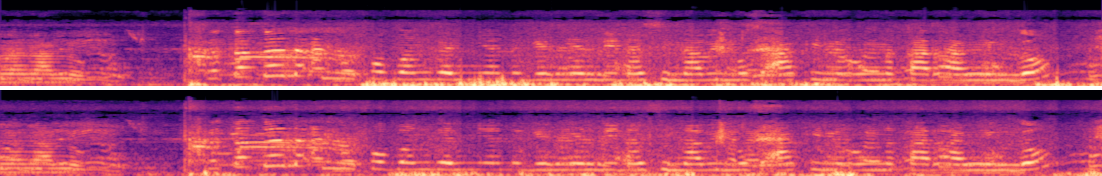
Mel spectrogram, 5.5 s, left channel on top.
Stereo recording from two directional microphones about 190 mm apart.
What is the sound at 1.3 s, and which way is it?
Speech, 20° right (ahead or behind).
